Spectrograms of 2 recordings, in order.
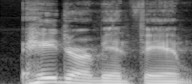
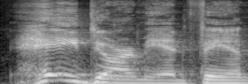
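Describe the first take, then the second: First: It is said in a normal voice. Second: It is said in a put-on voice.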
